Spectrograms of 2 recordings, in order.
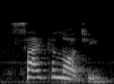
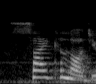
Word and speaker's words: psychology: This is P is silent here. Psychology. Psychology.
